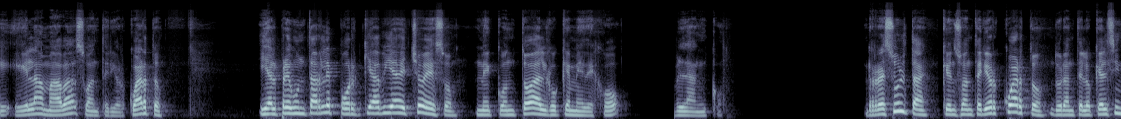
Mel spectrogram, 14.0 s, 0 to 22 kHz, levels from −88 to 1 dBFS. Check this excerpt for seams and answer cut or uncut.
uncut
